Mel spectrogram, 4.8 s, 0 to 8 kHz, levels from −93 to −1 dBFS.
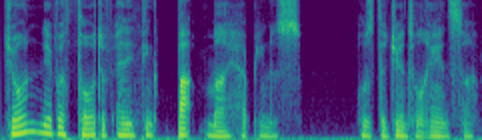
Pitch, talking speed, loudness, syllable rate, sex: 115 Hz, 150 wpm, -23 LUFS, 4.7 syllables/s, male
